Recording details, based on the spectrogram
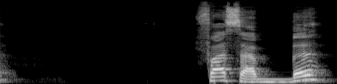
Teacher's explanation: فا زبر فا، سین با زبر سب، فسب. یہ جو با ہے یہ کلکلا مشدد لیٹر ہے اس لیے ہم نے اس کو جما کے کلکلا کیا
